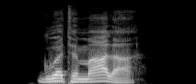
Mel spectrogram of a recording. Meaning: Guatemala (a country in northern Central America)
- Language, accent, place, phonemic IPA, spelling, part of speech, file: German, Germany, Berlin, /ˌɡu̯ateˈmaːla/, Guatemala, proper noun, De-Guatemala.ogg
